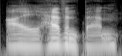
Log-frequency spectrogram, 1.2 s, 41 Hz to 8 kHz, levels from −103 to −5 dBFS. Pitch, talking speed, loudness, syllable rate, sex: 105 Hz, 145 wpm, -23 LUFS, 3.8 syllables/s, male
